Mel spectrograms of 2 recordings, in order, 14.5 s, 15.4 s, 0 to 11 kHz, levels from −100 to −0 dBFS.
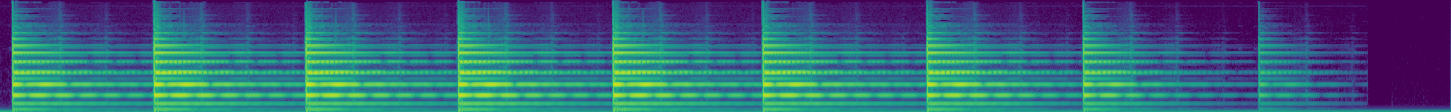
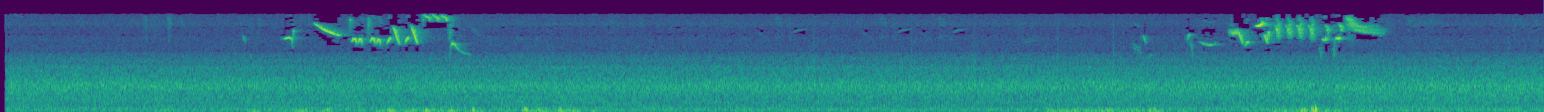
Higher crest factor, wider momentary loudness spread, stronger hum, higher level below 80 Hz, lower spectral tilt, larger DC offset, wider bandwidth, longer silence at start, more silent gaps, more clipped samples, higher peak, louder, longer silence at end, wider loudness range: second, 16 dB vs 26 dB; about the same, 20 LU vs 20 LU; neither; second, -46 dBFS vs -38 dBFS; first, -3.5 dB/octave vs -2 dB/octave; first, 0.4% vs under 0.1%; first, 11 kHz vs 7.4 kHz; about the same, 0.15 s vs 0.05 s; neither; neither; about the same, 0 dBFS vs 0 dBFS; first, -14 LUFS vs -19 LUFS; first, 1.55 s vs 0 s; second, 10 LU vs 16 LU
